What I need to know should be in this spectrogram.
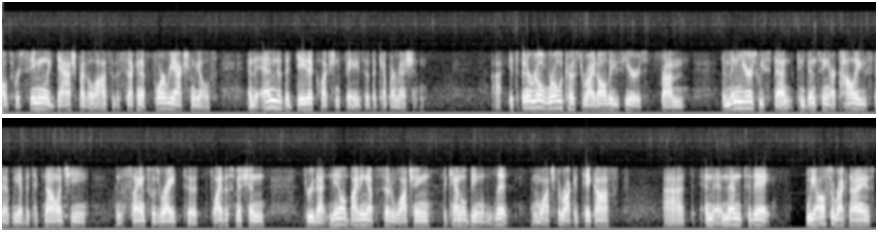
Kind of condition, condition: link, phone line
